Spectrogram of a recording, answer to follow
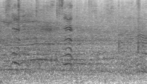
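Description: Voices of people shouting and talking in a large, echoing sports hall, with a few dull thuds near the start and about a second in.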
